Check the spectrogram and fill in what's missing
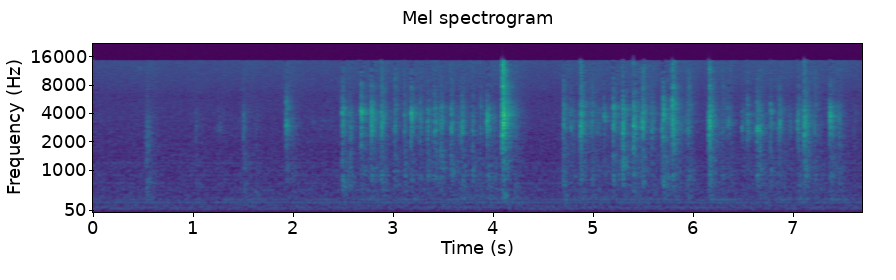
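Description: Fingertips of both hands type on a dark plastic, low-profile desktop computer keyboard resting on a wooden desk, repeatedly pressing and tapping the keys. A few sparse, quiet clicks give way after about two and a half seconds to a steady run of short, bright plastic ticks and clacks that die out almost instantly, with one sharper, louder clack near the four-second mark.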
